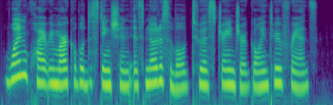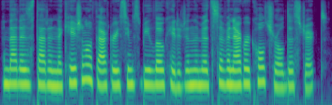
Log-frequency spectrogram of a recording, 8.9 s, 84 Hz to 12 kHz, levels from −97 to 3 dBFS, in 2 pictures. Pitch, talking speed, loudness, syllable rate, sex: 225 Hz, 205 wpm, -18 LUFS, 6.4 syllables/s, female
